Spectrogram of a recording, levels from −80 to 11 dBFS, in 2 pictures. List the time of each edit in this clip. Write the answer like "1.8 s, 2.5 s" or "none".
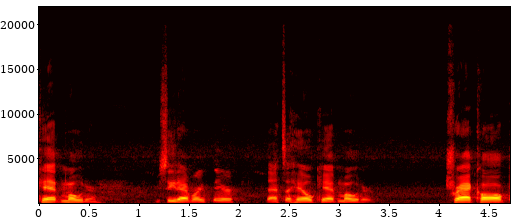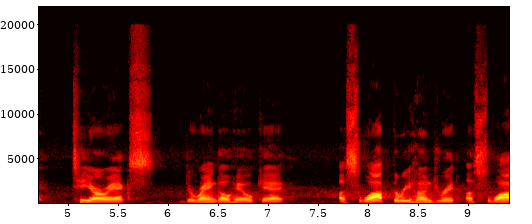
none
